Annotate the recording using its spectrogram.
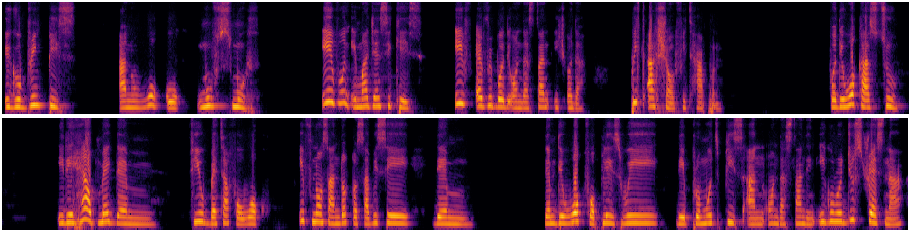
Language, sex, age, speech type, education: Nigerian Pidgin, female, 15-29, spontaneous, tertiary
